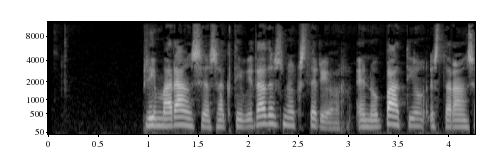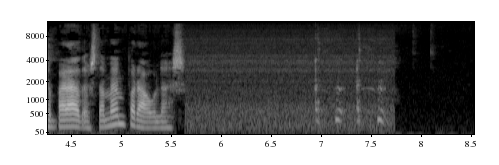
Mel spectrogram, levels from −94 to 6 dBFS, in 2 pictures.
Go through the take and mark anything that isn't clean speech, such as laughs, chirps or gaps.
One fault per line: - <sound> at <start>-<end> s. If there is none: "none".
- cough at 6.9-7.7 s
